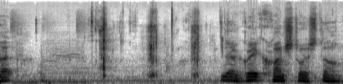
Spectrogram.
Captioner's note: crunching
